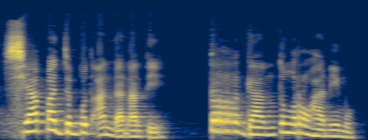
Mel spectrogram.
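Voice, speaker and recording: A pastor delivers a sermon with lively energy, his voice jumping into sudden high, emphatic peaks and slipping in quick asides.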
